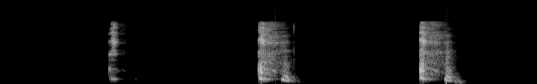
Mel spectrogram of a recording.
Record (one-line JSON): {"three_cough_length": "5.4 s", "three_cough_amplitude": 30843, "three_cough_signal_mean_std_ratio": 0.24, "survey_phase": "alpha (2021-03-01 to 2021-08-12)", "age": "45-64", "gender": "Female", "wearing_mask": "No", "symptom_none": true, "smoker_status": "Never smoked", "respiratory_condition_asthma": false, "respiratory_condition_other": false, "recruitment_source": "REACT", "submission_delay": "1 day", "covid_test_result": "Negative", "covid_test_method": "RT-qPCR", "covid_ct_value": 41.0, "covid_ct_gene": "N gene"}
